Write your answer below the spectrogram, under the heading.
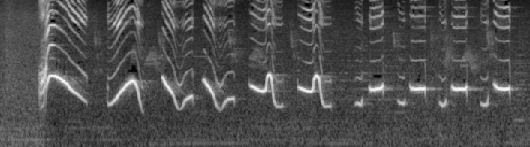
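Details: Black-throated laughingthrush singing in the morning in a forest-style voice. Loud, clear whistled phrases: first rising-then-falling swooping notes, then shorter, level whistles repeated about every half second, roughly a dozen notes in all, over quiet background hiss.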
